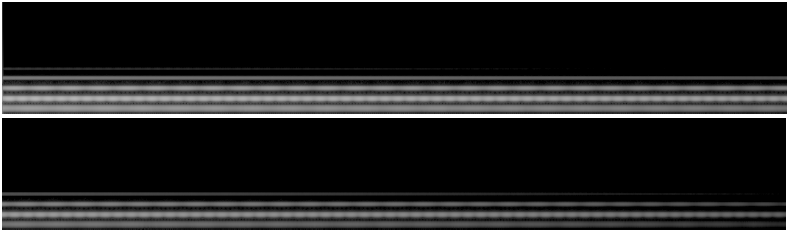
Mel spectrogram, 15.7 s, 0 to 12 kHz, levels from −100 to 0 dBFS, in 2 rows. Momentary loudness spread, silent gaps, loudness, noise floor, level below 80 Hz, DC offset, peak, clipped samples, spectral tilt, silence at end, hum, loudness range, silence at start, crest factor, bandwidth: 21 LU; none; -39 LUFS; -66 dBFS; under -90 dBFS; under 0.1%; -26 dBFS; under 0.1%; -3.5 dB/octave; 0.45 s; none; 19 LU; 0 s; 14 dB; 1.6 kHz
